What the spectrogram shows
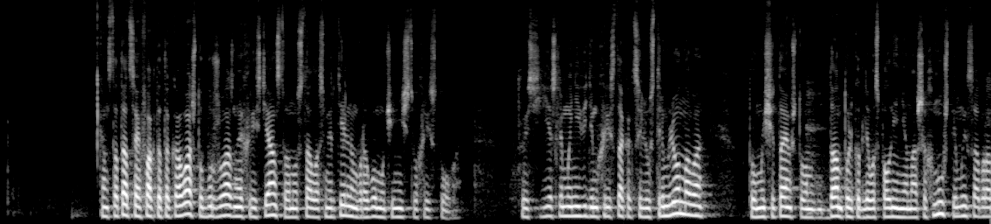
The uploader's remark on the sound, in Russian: Полная запись богослужения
